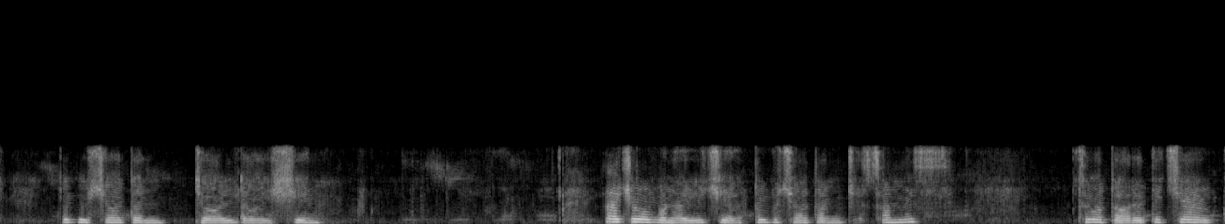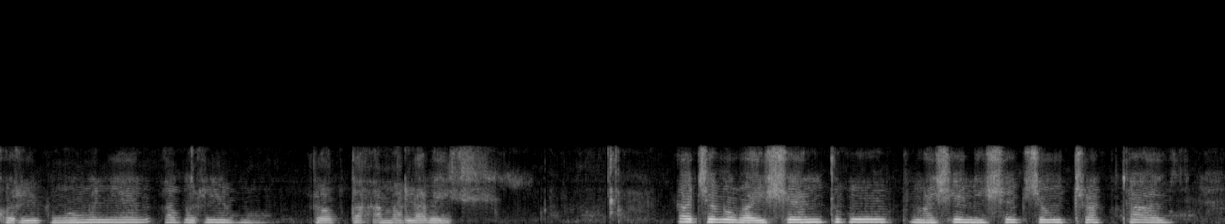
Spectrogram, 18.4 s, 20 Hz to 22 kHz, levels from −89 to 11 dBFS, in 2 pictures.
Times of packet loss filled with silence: none

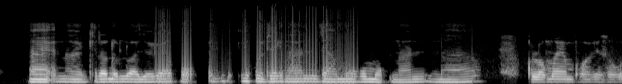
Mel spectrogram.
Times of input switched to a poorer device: 4.72-6.23

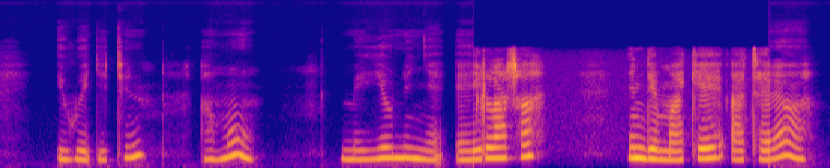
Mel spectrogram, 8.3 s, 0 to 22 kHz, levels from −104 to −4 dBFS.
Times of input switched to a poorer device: 4.73-7.69

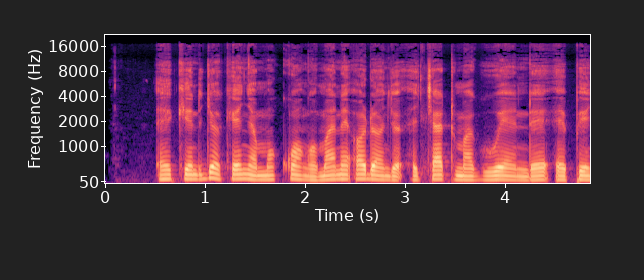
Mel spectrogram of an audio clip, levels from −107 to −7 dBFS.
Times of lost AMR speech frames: none

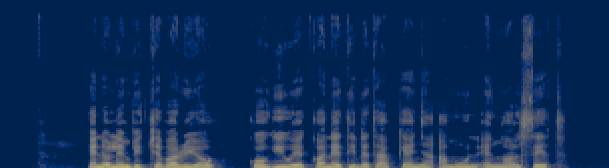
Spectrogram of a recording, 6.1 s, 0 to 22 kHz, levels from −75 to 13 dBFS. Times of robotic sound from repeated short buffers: none

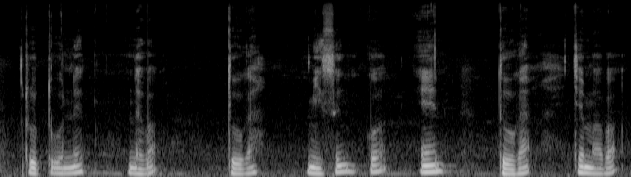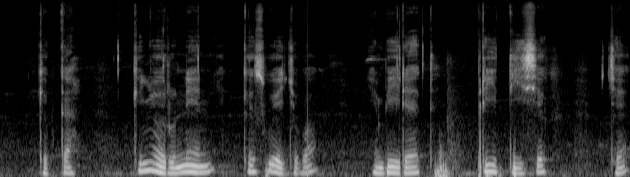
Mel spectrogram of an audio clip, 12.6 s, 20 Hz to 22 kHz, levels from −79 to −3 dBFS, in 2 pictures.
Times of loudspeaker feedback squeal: none

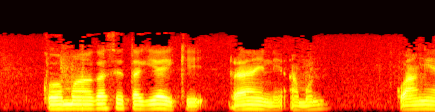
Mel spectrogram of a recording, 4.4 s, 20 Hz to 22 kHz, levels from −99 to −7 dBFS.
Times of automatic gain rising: none

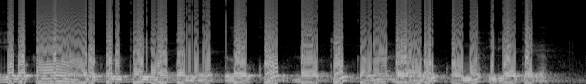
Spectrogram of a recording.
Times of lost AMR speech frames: none

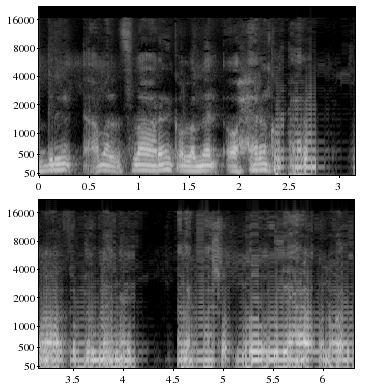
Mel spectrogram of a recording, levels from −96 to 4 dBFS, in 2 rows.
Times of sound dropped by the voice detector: none

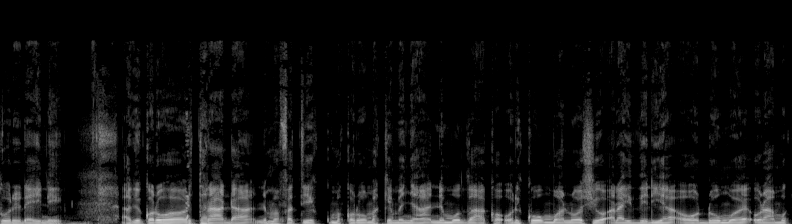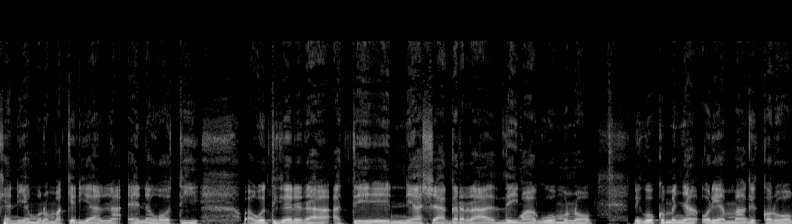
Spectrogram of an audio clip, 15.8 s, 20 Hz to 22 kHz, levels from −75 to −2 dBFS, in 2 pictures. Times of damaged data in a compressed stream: 1.84-1.89, 13.10-13.14

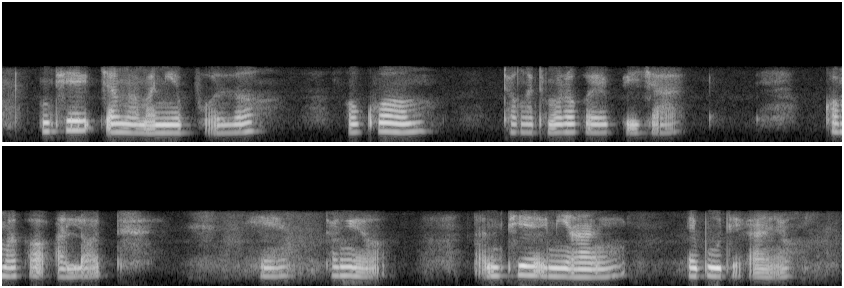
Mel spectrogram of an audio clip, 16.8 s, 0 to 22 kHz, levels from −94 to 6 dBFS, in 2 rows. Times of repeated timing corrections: none

